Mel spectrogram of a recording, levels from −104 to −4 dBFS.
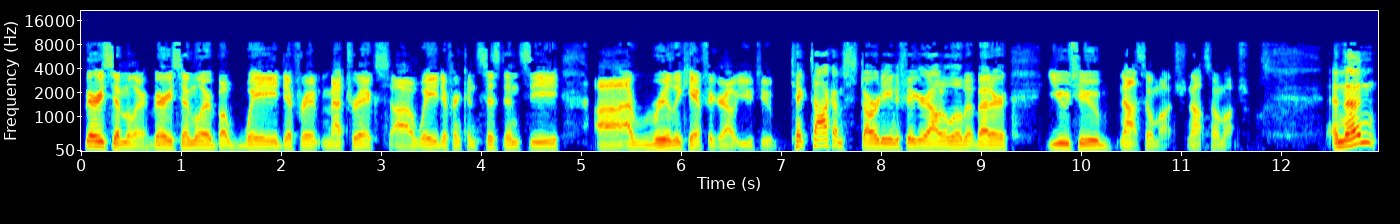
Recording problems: garbled, watery; slightly; nothing above 8 kHz

